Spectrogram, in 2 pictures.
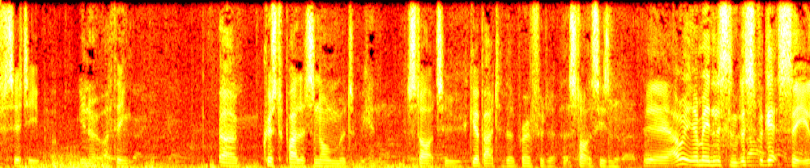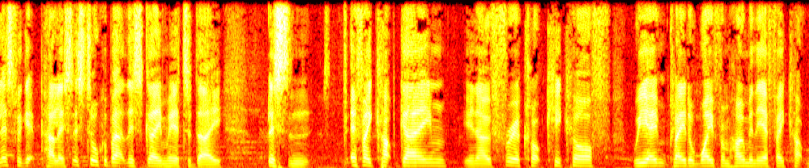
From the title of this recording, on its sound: post-match podcast from the pub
